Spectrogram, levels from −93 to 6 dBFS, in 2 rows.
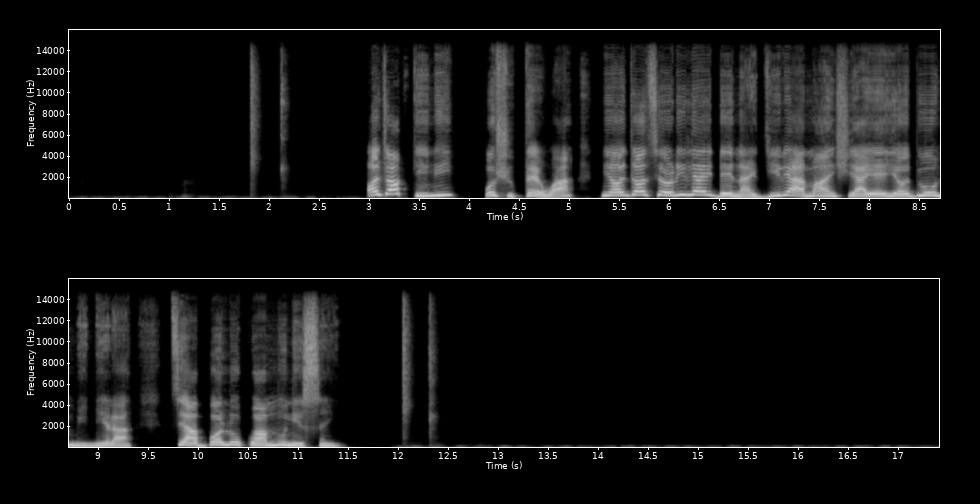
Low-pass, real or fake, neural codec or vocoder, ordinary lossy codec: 14.4 kHz; fake; codec, 32 kHz, 1.9 kbps, SNAC; none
